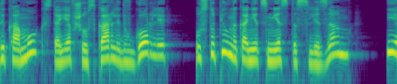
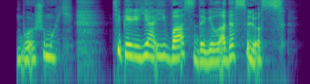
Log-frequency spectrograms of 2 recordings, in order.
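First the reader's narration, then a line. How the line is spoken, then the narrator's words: Sobbing. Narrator (Russian): всхлипнула тетушка Питтипэт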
